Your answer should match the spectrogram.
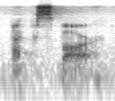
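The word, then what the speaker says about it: x̄: it has a bar over it so we pronounce that x bar so the symbol b is for the mean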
